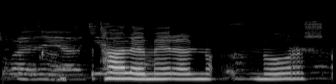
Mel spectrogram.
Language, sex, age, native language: Icelandic, female, 9, Icelandic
